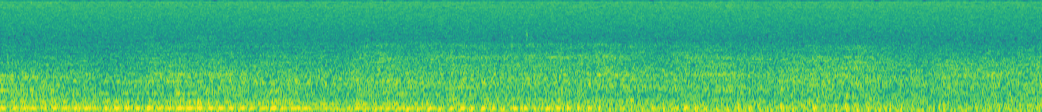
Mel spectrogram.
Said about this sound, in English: Okay. I'm going to wait for the airplane. I don't think that's an airplane. That's a fucking helicopter. There must be shenanigans afoot.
